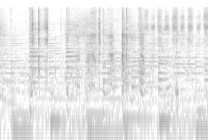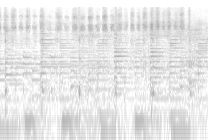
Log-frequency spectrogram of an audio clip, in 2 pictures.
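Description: A hand pepper mill grinding white pepper, then a nutmeg rubbed on a fine rasp grater: dry grinding and rasping, over quiet background music with a repeating bass line.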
